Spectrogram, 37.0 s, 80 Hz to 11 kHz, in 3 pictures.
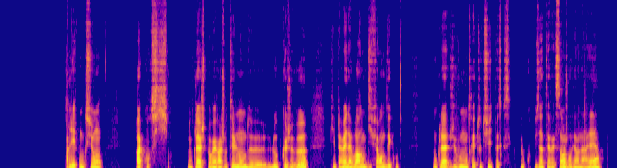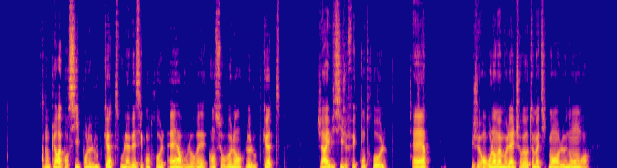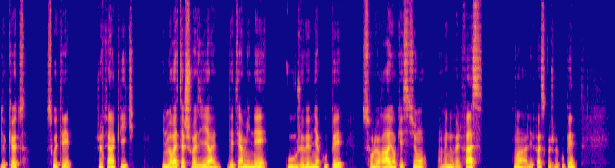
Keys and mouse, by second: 1.0-4.3 drag, 10.1 click, 11.7 ctrl+z, 20.6 ctrl+r.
